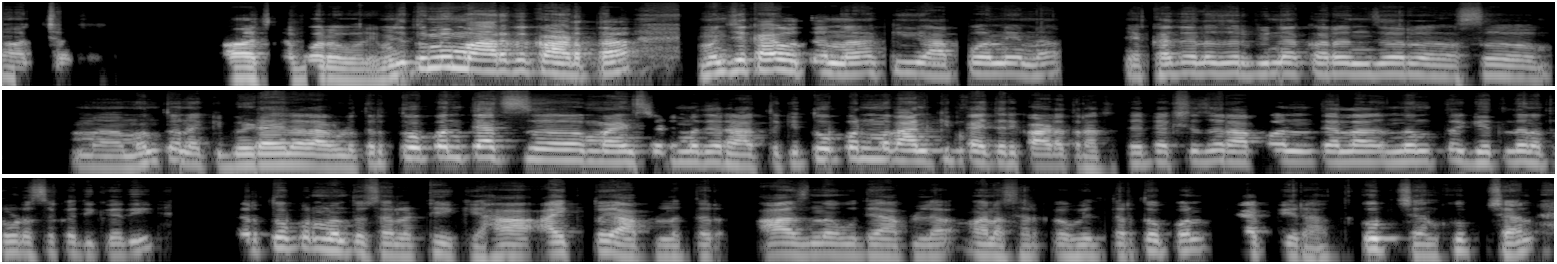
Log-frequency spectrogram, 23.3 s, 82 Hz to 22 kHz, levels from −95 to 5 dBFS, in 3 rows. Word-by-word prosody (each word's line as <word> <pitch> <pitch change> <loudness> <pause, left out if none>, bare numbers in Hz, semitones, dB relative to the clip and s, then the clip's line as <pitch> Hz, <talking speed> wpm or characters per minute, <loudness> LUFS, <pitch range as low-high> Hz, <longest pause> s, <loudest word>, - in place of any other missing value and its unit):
अच्छा. - - -7 0.9
अच्छा, 145 -1 +1
बरोबर 140 -3 +2
आहे. - - -7
म्हणजे 390 - +2
तुम्ही 280 +2 +7
मार्ग 235 -3 +8
काढता. 195 0 +7 0.4
म्हणजे 205 +6 +3
काय 240 0 +8
होतं 215 -4 +4
ना 190 +1 +2
की 205 -2 -3
आपण 190 +2 +1
आहे 190 - 0
ना, 175 +1 -5 0.4
एखाद्याला 185 +4 -2
जर 195 0 -1
विनाकारण 190 -1 -1
जर 185 0 0
असं, 160 -2 -7 0.4
म 140 0 -11 0.2
म्हणतो 175 +7 -4
ना, 165 - -2
की 150 - -13
भिडायला 160 +1 +3
लागलो, 145 -2 0
तर 175 - -5
तो 245 -1 +6
पण 255 -1 +4
त्याच 255 0 +2
अ, 210 -2 +2
माइंडसेटमध्ये 185 0 -1
राहतो 155 -1 -4
की 175 - -9
तो 225 - +2
पण 245 -1 0
मग 220 -1 -2
आणखीन 195 0 +1
काहीतरी 180 -2 -2
काढत 150 -1 +1
राहतो. 130 -2 -9
त्यापेक्षा 185 +2 -7
जर 195 +1 -5
आपण 185 +1 -2
त्याला 185 0 0
नमतं 190 +1 -3
घेतलं 185 +1 -3
ना 180 - -1
थोडंसं 160 -1 -8
कधी-कधी, 145 +2 -11 0.5
तर - - -5
तो 215 - +1
पण 215 - -5
म्हणतो 170 -4 0
चला 140 -3 -7
ठीक 140 -3 -10
आहे. 115 - -12
हा 135 -1 0
ऐकतोय 155 +2 -5
आपलं. 125 0 -11
तर 130 - -11 0.3
आज 145 -1 -3
ना 145 0 -5
उद्या 135 -1 -8
आपल्या 130 +1 -11
मनासारखं 135 -1 -9
होईल. 130 0 -9
तर 140 - -9
तो 175 - -2
पण 175 +2 -4 0.2
हॅपी 155 -2 -9
राहतो. 120 -1 -14
खूप 200 0 +1
छान, 135 -1 -9
खूप 180 -1 -9
छान. 145 +3 -3
180 Hz, 200 wpm, -22 LUFS, 145-195 Hz, 0.9 s, मार्ग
